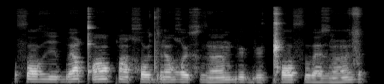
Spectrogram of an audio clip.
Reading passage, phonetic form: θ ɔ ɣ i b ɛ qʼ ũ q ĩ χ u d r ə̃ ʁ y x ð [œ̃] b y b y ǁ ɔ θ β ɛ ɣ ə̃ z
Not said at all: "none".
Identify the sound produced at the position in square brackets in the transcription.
œ̃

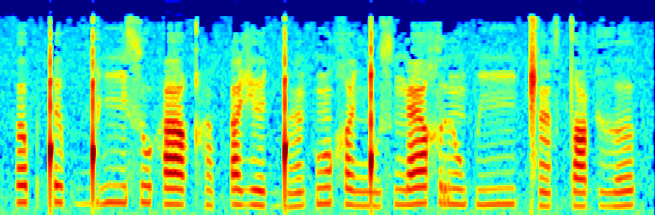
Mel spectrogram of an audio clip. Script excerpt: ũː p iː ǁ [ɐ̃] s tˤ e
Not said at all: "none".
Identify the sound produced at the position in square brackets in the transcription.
æ̃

